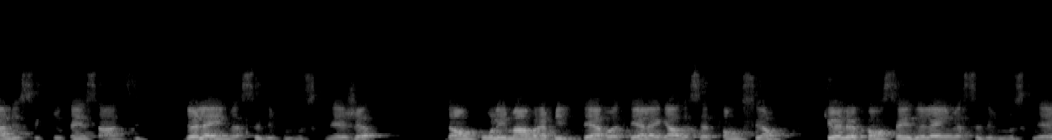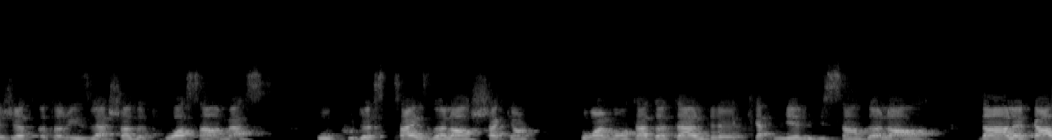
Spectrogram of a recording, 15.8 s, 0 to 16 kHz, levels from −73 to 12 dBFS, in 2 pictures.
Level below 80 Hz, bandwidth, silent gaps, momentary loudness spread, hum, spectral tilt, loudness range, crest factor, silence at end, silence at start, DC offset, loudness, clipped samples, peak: -66 dBFS; 8.2 kHz; 1.25-1.30 s, 3.19-3.34 s, 6.13-6.19 s, 10.17-10.28 s, 12.18-12.26 s, 15.16-15.20 s; 14 LU; none; -6 dB/octave; 3 LU; 18 dB; 0 s; 0 s; under 0.1%; -25 LUFS; under 0.1%; -6 dBFS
